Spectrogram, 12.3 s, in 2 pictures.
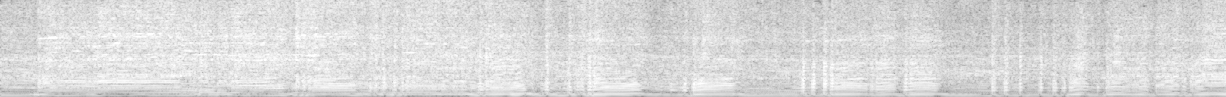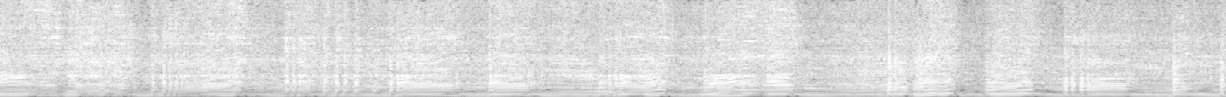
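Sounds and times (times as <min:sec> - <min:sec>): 
motorcycle engine: 0:00.0 - 0:12.2.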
